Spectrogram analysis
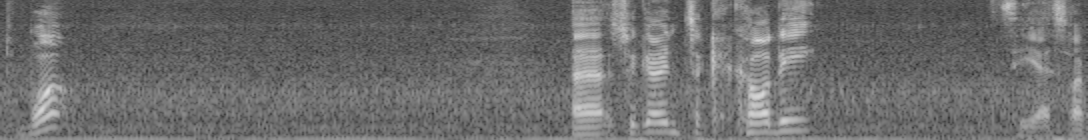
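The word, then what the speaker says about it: Kirkcaldy: Remind me what uh so going to Kakotti. See I pronounced it right.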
